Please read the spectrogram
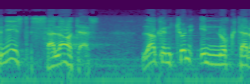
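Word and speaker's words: صلاة: صلوات نیست، صلات است. اون واوش تلفظ نمیشد، اقیم الصلات یا اقیم الصلوات، صلات. لکن چون واو را دیدن خیال کردن که این واو تلفظ میشد.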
